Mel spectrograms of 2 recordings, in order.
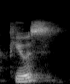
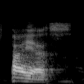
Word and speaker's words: Pius: opinion yeah go ahead puce please correct me if I'm mispronouncing your name yeah it's it's Pius yes oh okay thank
